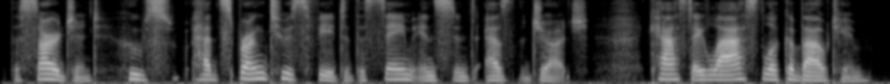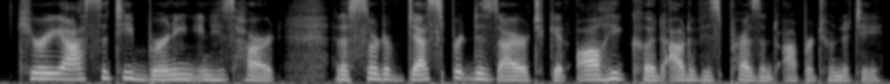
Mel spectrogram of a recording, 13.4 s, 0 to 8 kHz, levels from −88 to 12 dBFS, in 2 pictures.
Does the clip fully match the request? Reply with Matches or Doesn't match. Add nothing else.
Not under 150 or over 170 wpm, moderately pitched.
Doesn't match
